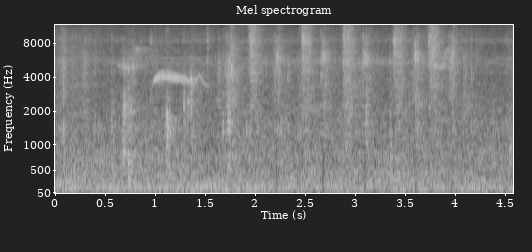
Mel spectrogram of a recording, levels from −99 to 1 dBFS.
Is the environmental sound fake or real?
fake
